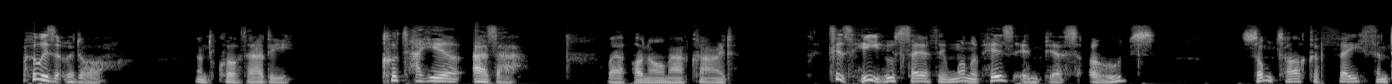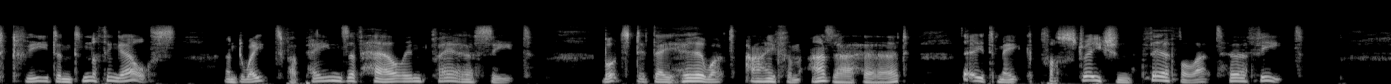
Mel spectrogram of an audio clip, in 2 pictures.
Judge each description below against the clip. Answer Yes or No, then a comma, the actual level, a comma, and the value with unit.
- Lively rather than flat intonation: Yes, wide, 6.7 semitones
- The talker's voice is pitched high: No, low, 130 Hz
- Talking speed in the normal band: No, slow, 125 wpm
